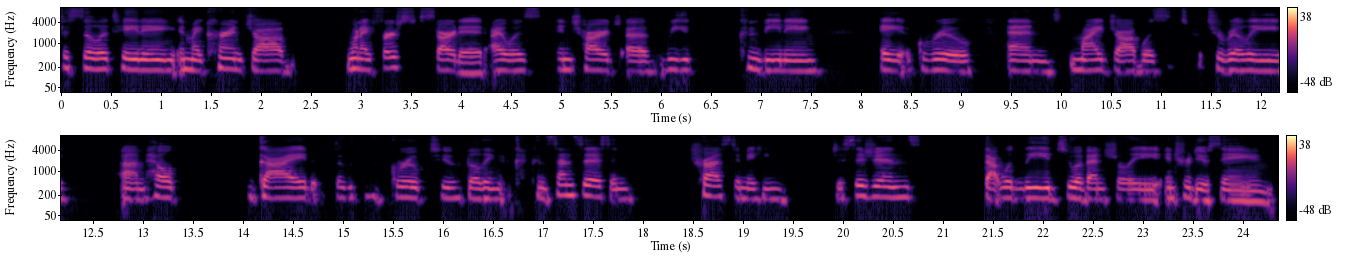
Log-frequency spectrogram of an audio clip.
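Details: Adult woman who stutters, a stuttering podcast host, with a stutter of pauses and blocks that she says she has become good at hiding; stuttering.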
